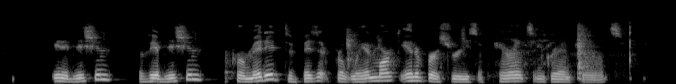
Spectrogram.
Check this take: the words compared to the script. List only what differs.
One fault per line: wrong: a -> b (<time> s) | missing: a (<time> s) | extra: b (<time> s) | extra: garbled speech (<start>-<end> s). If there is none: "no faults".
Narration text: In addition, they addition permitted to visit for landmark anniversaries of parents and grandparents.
no faults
